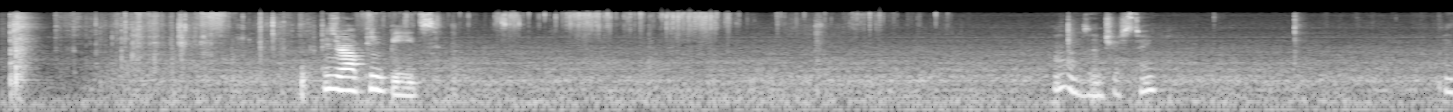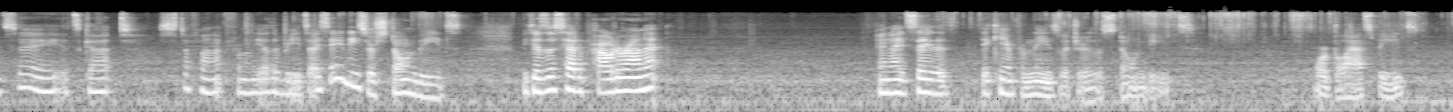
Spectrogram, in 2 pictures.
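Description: Small glass beads clink and rattle in a hand.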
